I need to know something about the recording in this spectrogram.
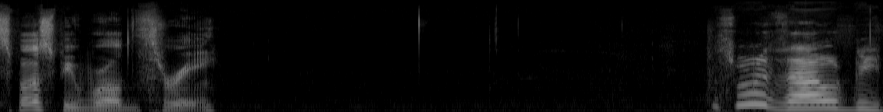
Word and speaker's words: WWW: I love how they actually, like, give you the, this is how you're supposed to pronounce it. Because back then, people did, like, they thought it was, like, the WWW. And when the anime came out and they were referring to it as World 3, everybody was like, oh, the anime is wrong.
